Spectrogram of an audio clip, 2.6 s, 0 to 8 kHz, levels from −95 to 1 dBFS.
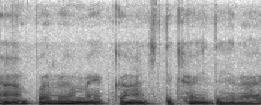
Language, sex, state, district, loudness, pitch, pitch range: Hindi, male, Himachal Pradesh, Shimla, -13 LUFS, 110 Hz, 100-115 Hz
